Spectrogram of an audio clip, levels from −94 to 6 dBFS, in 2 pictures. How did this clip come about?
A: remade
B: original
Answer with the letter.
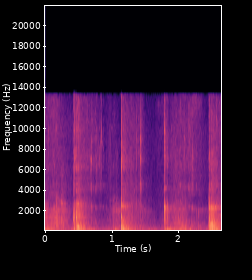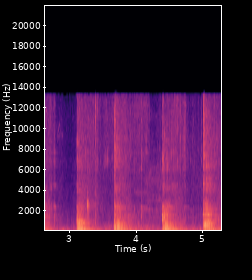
B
